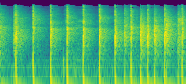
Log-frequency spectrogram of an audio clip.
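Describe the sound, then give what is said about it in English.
Sharp hand claps ring out one after another, about a dozen in all, steady at first and then quickening near the end, with no one talking over them. Audience applause for the New York City crowd. “We need a great, great, great round of applause for the crowd in New York City.”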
